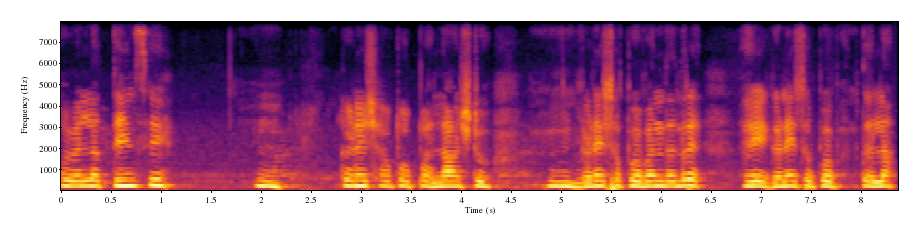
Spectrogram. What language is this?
Kannada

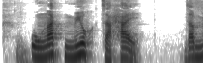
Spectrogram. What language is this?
Atayal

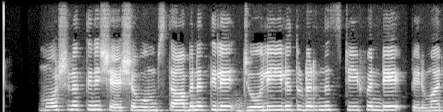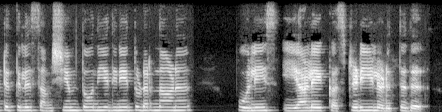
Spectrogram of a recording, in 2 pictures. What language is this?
Malayalam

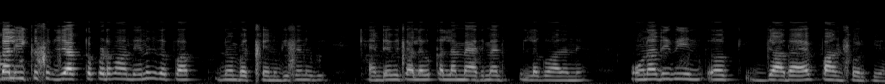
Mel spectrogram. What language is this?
Punjabi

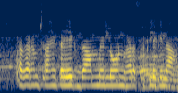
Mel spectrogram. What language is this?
Bhojpuri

